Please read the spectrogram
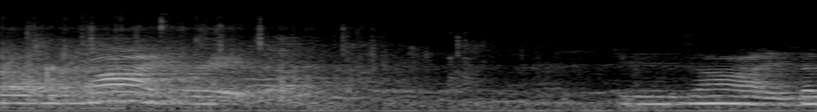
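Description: High-pitched voices speaking indistinctly in two short stretches, one at the start and one near the end, with a quieter gap between.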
